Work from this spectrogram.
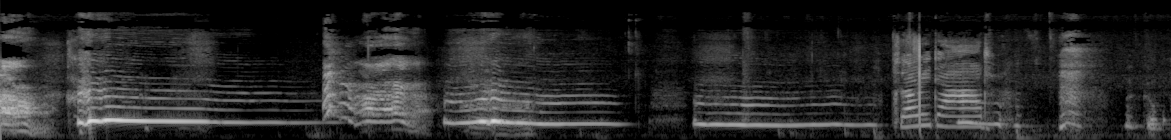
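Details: Siberian Husky puppy indoors, after biting its owner, giving long drawn howling whines held steady near one pitch for a few seconds each, with breaks between, mixed with people's cooing voices and background music.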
